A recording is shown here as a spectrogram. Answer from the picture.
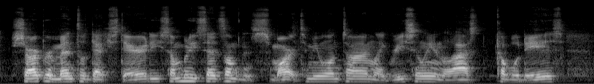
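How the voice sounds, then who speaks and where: The man talks at a moderate pace. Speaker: vlogger. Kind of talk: casual vlog chat. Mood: upbeat, reflective. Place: home room. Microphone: camera far.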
